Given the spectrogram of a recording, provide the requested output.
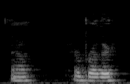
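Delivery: ordinary delivery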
